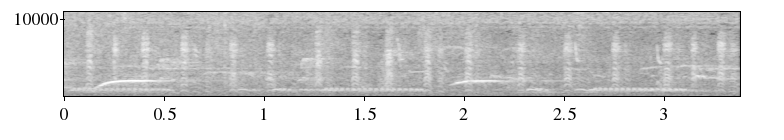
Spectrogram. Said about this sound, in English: That's because people in different parts of Africa call the birds in different ways. For example, in Tanzania, people whistle at the birds.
